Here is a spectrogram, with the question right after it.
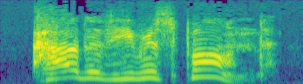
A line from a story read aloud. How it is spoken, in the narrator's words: he asked anxiously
